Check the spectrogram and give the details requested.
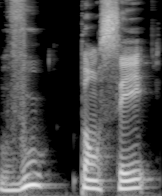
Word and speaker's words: vous pensez: I said it sounds like the infinitive form. I didn't say you should write it the same way. So vu pon ends with a zed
